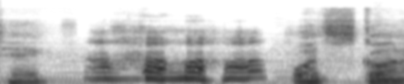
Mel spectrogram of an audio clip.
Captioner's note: laughing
